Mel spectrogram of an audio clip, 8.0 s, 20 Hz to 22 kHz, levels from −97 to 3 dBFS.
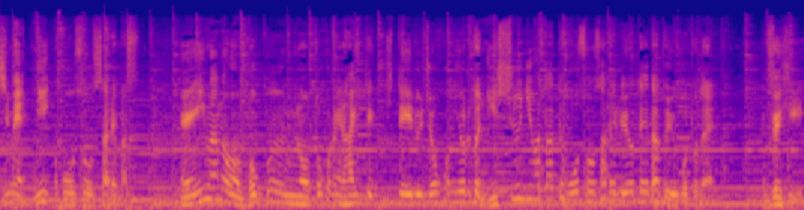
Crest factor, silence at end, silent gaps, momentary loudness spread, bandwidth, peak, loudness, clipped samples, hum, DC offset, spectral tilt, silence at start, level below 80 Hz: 22 dB; 0 s; none; 6 LU; 18 kHz; -6 dBFS; -28 LUFS; under 0.1%; none; under 0.1%; -5 dB/octave; 0 s; -56 dBFS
